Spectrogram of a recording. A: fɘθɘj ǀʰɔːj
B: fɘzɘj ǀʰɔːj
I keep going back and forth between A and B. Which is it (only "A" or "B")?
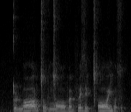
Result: B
